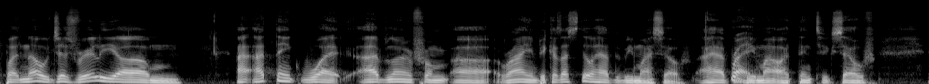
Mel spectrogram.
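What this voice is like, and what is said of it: Deep, low, smooth voice. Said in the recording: “you low key got like a little Morgan Freeman Jr. voice going on... my sexy voice... it's low key Morgan Freeman like a little bit”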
